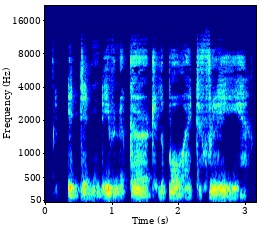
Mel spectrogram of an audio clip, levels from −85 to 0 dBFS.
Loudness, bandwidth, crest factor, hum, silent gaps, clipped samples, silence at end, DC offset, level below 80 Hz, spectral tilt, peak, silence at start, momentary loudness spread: -34 LUFS; 13.5 kHz; 20 dB; none; none; under 0.1%; 0.1 s; under 0.1%; -70 dBFS; -3.5 dB/octave; -14 dBFS; 0.1 s; 4 LU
